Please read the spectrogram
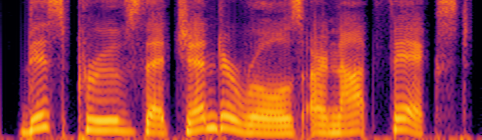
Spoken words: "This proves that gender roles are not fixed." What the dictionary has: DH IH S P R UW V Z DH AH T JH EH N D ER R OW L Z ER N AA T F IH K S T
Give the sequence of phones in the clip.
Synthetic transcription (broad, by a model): DH IH S P R UW V Z DH AH T JH EH N D ER R OW L Z ER N AA T F IH K S T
